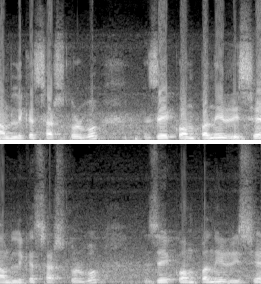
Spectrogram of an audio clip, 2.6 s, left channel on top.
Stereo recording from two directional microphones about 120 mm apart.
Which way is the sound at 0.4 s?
40° left (ahead or behind).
